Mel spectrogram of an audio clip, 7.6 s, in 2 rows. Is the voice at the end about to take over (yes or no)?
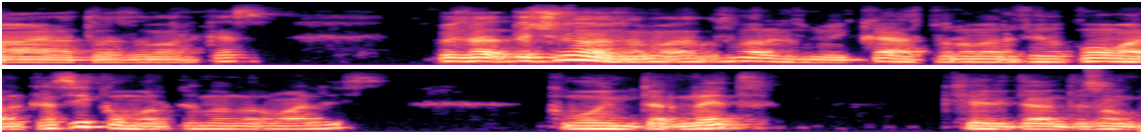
no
